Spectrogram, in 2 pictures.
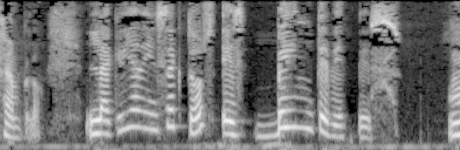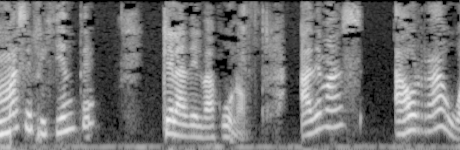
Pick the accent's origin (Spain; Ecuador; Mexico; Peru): Spain; Levante; en mi pueblo, en mi zona, en los pueblos del interior, por esta zona de Levante y del sur mediterráneo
